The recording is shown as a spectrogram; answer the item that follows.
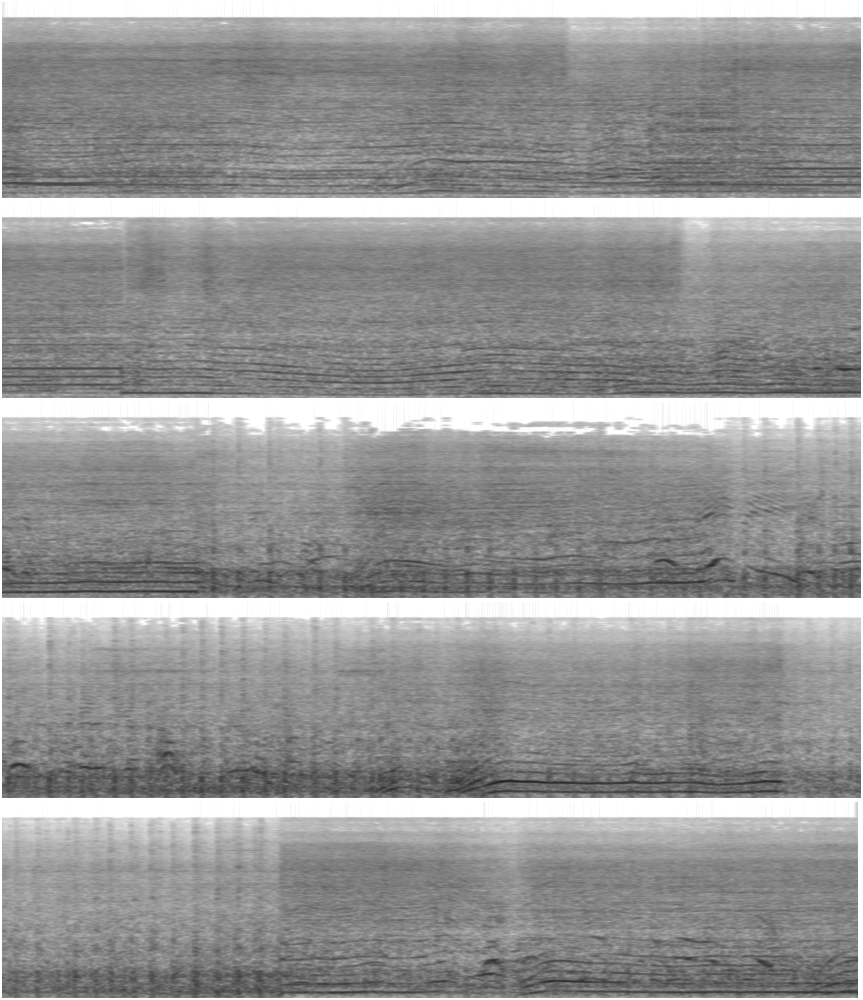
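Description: Two-stroke chainsaw running on a burning house's roof as firefighters cut through it, its engine pitch rising and falling. It sounds rougher and louder from about a third of the way in until past the middle.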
